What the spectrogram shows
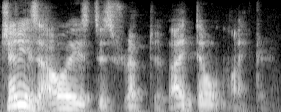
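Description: The voice pauses after 'disruptive'. The speaker calls it right. "you put a break"

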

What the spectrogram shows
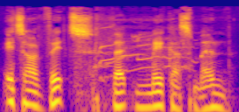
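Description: It is said in an imitated Scottish accent.

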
